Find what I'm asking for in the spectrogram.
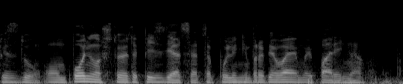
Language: Russian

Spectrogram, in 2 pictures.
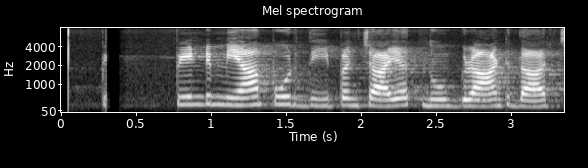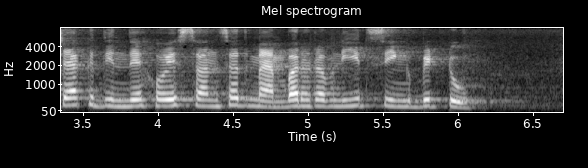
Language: Punjabi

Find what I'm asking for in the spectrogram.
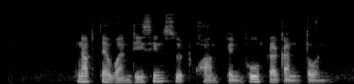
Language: Thai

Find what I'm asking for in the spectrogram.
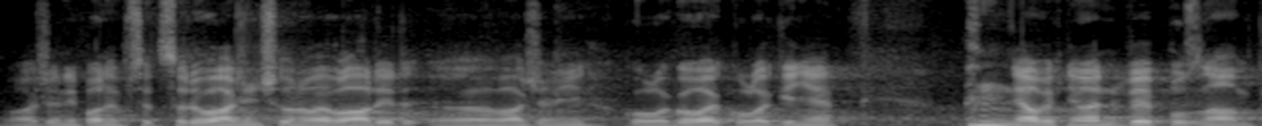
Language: Czech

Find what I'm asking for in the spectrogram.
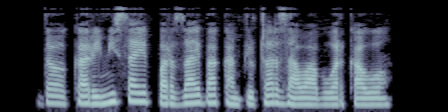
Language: Pashto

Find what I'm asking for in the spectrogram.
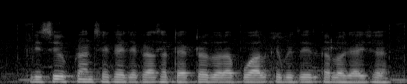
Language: Maithili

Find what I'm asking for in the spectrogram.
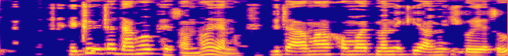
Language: Assamese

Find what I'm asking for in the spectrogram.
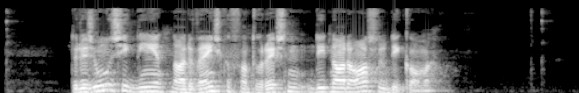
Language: Western Frisian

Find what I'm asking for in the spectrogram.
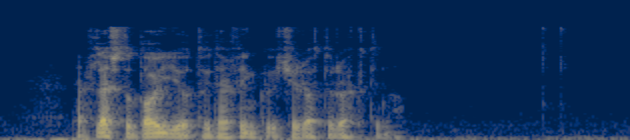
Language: Faroese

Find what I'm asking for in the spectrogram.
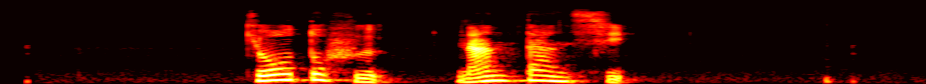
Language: Japanese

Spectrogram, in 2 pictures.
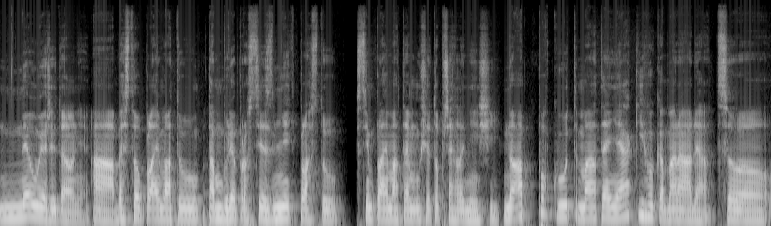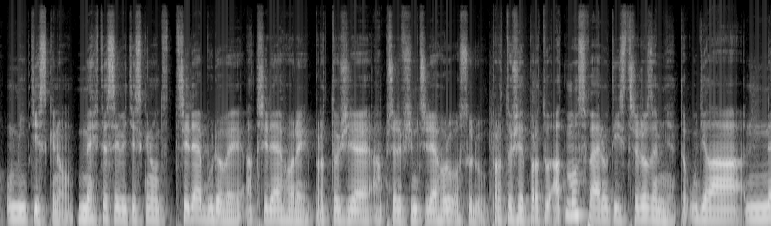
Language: Czech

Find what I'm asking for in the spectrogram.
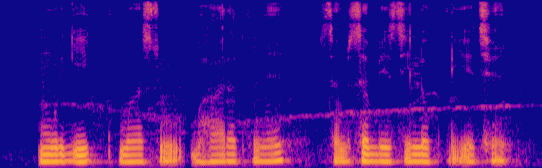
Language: Maithili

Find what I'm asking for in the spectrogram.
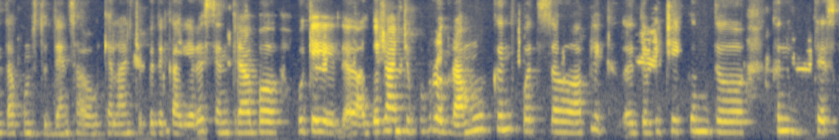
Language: Romanian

